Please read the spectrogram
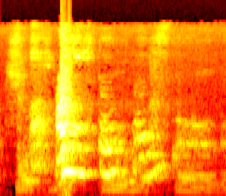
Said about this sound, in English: Bad dog.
